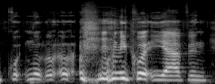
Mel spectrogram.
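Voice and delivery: slowed, laughing through a stumble; amused, breaking into a laugh at yourself. Real, not acted. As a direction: trip over the word and laugh.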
